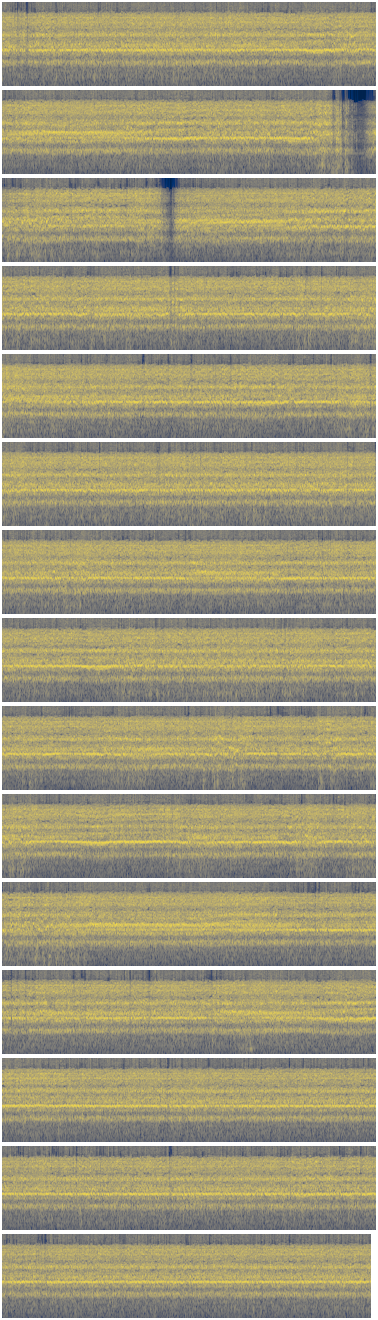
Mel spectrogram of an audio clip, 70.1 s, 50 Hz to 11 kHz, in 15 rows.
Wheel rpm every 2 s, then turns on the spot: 230, 230, 220, 230, 160, 170, 210, 230, 230, 240, 230, 230, 230, 230, 230, 230, 230, 230, 230, 230, 230, 230, 230, 220, 220, 230, 230, 220, 230, 230, 230, 230, 230, 230, 230.
none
